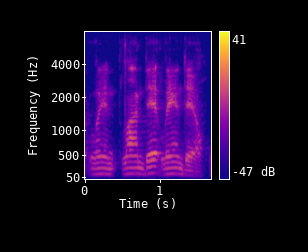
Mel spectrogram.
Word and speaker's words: Landale: And then, like you said, with Jakob and Jock, how do you say his last name? Landaline? – Jock Landale. Oh man, we're butchering this.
